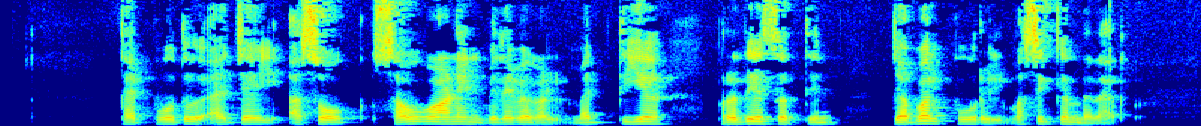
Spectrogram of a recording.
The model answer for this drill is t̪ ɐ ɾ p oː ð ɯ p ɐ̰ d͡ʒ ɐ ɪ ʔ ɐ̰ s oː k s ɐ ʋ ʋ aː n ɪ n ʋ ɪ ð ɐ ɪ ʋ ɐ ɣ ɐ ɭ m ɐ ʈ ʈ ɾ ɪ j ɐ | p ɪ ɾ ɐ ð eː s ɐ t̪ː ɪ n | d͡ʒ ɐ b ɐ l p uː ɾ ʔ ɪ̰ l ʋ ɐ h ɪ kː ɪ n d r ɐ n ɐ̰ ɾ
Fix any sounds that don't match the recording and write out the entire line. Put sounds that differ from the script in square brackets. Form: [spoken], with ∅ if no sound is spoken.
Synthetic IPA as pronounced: t̪ ɐ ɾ p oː ð ɯ [ʔ] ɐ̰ d͡ʒ ɐ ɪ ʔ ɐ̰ s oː k s ɐ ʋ ʋ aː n ɪ n ʋ ɪ ð ɐ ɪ ʋ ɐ ɣ ɐ ɭ m ɐ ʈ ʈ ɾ ɪ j ɐ | p ɪ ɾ ɐ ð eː s ɐ t̪ː ɪ n | d͡ʒ ɐ b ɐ l p uː ɾ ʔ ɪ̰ l ʋ ɐ [s] ɪ kː ɪ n d r ɐ n ɐ̰ ɾ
